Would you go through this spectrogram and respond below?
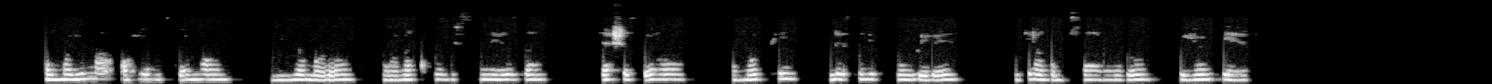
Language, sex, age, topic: Kinyarwanda, female, 18-24, agriculture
